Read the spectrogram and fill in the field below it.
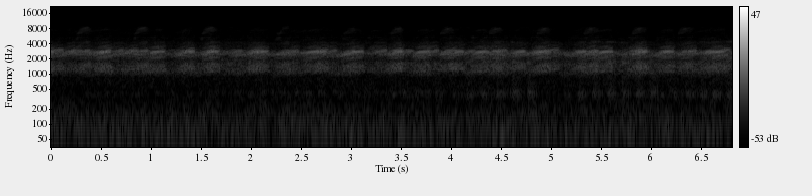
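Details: On a summer night by paddy field banks, many frogs croak together in an unbroken chorus, with pulsing swells of louder calls repeating at short intervals.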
